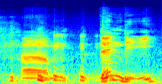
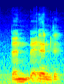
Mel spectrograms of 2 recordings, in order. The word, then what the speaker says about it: Dende: Dendi, is that how you say it? Dendi? Dende.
